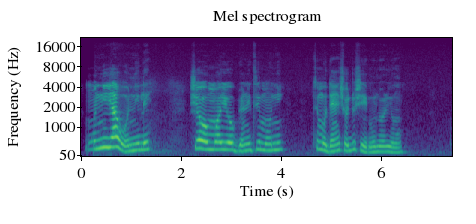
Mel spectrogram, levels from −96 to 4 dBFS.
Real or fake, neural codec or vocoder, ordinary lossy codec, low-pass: real; none; none; 19.8 kHz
